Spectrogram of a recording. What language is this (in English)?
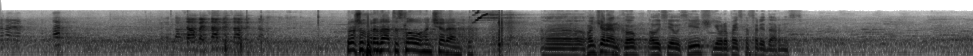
Ukrainian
